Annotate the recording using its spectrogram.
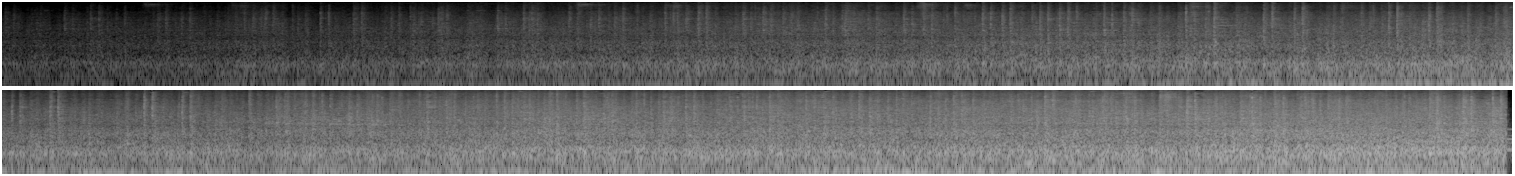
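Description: A train-like rumble with a dense rattle, swelling steadily louder over the whole stretch and cutting off suddenly at the end.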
